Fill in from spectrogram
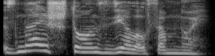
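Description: A woman voicing a drunk, distraught mother who slurs and lurches between mumbling and shouting, in an audiobook reading. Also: medium pitch, big pitch swings, slow pace, pitched above the performer's own voice. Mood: hysterical.

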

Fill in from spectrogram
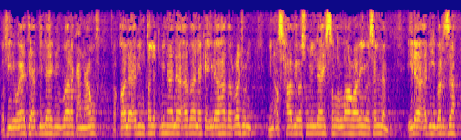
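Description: Guy reading old text out loud in class, kinda high voice, flat steady delivery, muffled old tape in a big echoey hall. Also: racing. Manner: steady, even recitation with small self-corrections. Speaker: student reading the text aloud for the sheikh.

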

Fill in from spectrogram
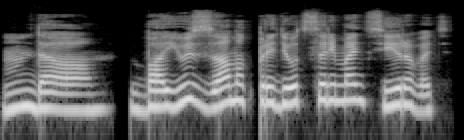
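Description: A woman voicing a brisk, wry noble mother in a storybook reading. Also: mid-range voice, a little mellow, no echo, clean studio sound, lightly acted.

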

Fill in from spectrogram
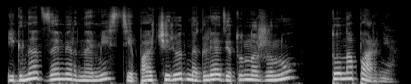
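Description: A woman narrating an audiobook in an even, expressive reading voice. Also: mid-range voice, moderate pace. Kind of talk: scripted narration.

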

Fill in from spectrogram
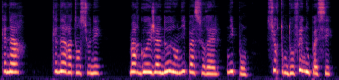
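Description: A woman voicing a gentle, clever young girl who speaks in a high, earnest and pleading voice. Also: steady tone, moderate pace.

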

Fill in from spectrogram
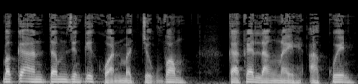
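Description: A man's voice: on the low side, brisk, natural voice. A man voicing a sly young village man who teases and jokes. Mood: teasing. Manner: teasing.

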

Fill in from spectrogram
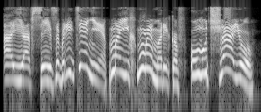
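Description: A woman voicing a brutish, boastful male pirate chief who threatens and brags in drawn-out phrases, in a storybook reading. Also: high voice, big pitch swings, pushed and bright, no room sound, exaggerated voice. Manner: gruff, bragging, drawn-out threats. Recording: slightly dull, dry recording.

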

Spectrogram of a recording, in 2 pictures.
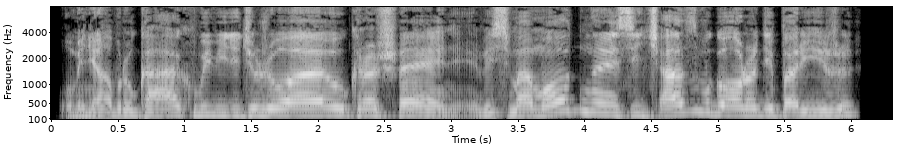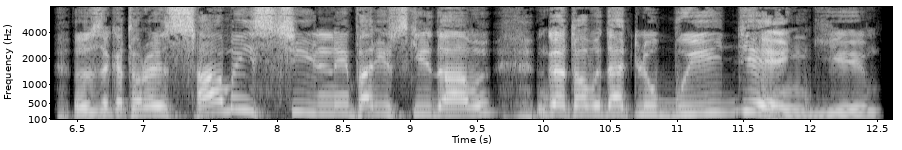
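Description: A man's voice: high voice, sing-song, measured pace, dry recording, studio quality, voice pushed up, heavily acted. A man voicing a pompous, showy female fashion queen who sells to a crowd in a theatrical, grand manner. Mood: grandly selling. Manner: theatrical, grand, rising to loud exclaims.

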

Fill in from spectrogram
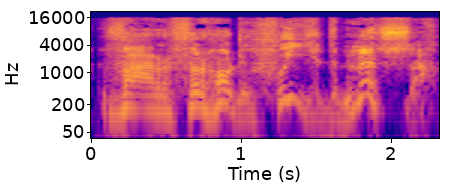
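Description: A man's voice: a little high, wildly swooping pitch, sharp tone, husky, no echo, clean studio sound, exaggerated voice. A man voicing a proud, grumpy male town cat in an audiobook, speaking in a stern, haughty way. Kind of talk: audiobook character voice.

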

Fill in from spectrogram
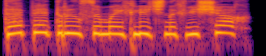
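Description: A woman voicing a stubborn, feverish young woman who speaks hoarsely and indignantly. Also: mid-range voice, expressive, moderate pace, dry recording, clean studio sound, natural voice.

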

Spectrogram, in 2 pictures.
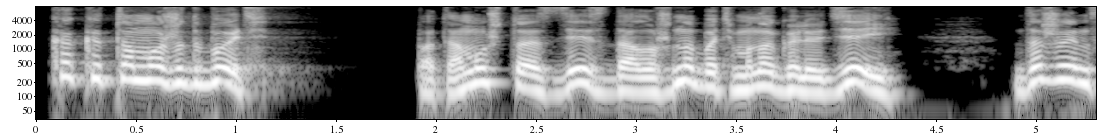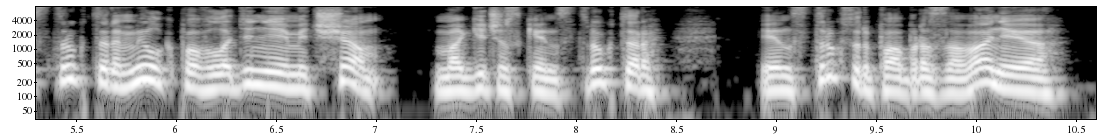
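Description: A man's voice: on the high side, a little mellow. A man voicing an earnest, brave young noblewoman trained with the sword, speaking in a raised, girlish register.

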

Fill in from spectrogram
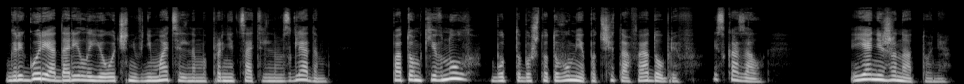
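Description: A woman reading a novel aloud in an even storytelling manner. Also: lowish voice, a little fast, no room sound, studio quality. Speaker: audiobook narrator. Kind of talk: scripted narration.

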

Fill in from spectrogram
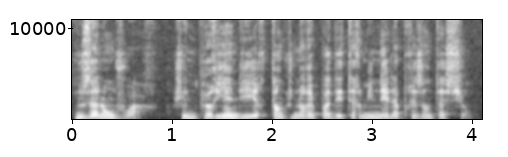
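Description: A woman's voice: medium pitch, steady tone, brisk, warm tone, close to an everyday voice. A woman reading aloud, voicing a stern village midwife who speaks curtly and drily. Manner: curt, dry. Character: small stern village midwife, curt and domineering.

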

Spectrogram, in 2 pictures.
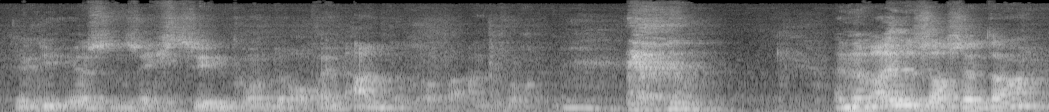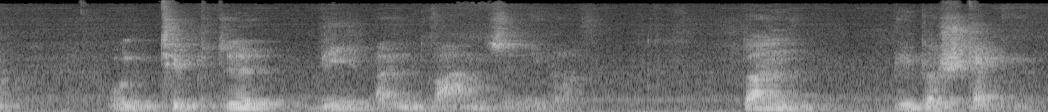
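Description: A man giving a literary reading of a novel at a public event, narrating in a measured, expressive way. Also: lowish voice, a little hiss or hum. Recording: echoey hall, voice far from mic.

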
